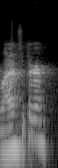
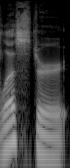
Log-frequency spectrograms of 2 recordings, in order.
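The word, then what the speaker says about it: Leicester: called uh it's pronounced uh i think they pronounce it lights life sister blaster lester lester and it doesn't even look like luster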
